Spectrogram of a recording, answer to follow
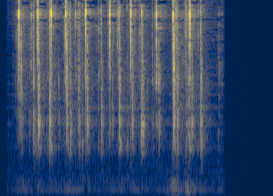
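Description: Computer keyboard typing: a quick run of about a dozen key clicks that stops about a second and a half in.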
